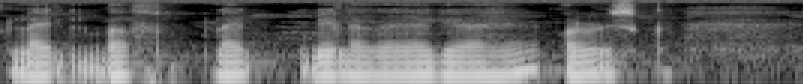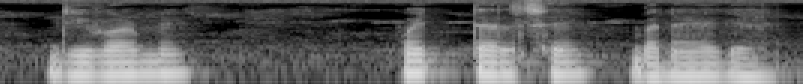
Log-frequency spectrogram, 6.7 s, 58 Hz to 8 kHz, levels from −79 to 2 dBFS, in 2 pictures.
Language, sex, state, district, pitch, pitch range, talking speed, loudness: Hindi, male, Arunachal Pradesh, Papum Pare, 105 Hz, 100-105 Hz, 150 wpm, -20 LUFS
